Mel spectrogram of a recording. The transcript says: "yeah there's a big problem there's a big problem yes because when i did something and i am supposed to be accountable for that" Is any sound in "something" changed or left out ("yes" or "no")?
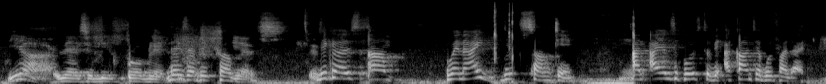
yes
